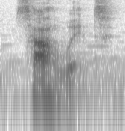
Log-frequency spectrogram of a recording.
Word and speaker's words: Sahwit: Frank Sahwit to the stand. Did I pronounce it right? Yes.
